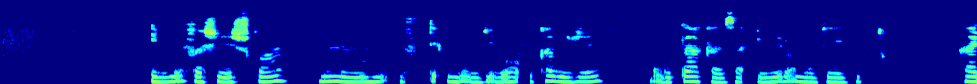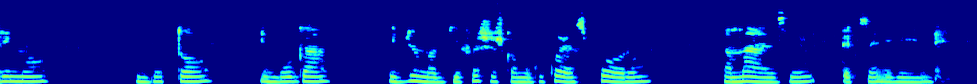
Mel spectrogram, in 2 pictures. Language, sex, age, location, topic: Kinyarwanda, female, 18-24, Kigali, health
